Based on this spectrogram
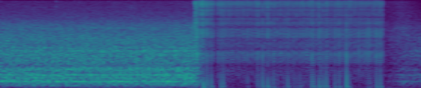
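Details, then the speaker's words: Gas-shielded short-circuit MIG welding with wire speed matched to voltage; after a hiss, a steady even frying crackle for about a second, no pops or stutter: normal MIG welding arc, wire speed set correctly. "Your more consistent sound. Now that sounds pretty good right there."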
